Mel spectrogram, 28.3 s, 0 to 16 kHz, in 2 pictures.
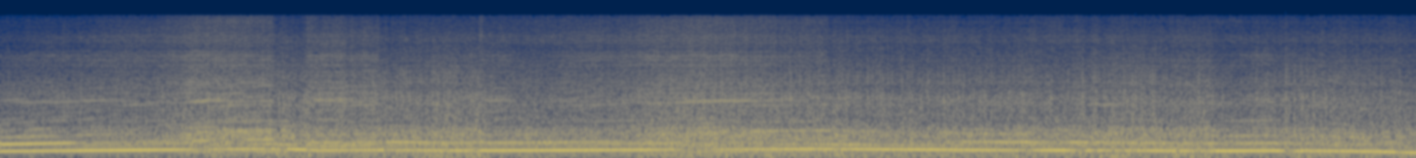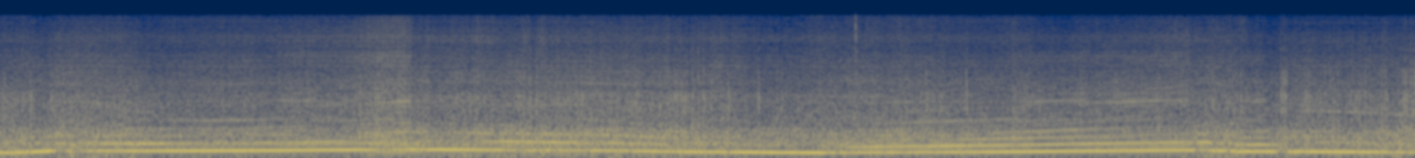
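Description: Caterham 7 sports car's engine under way, its pitch climbing as it accelerates and falling back as it eases off, with sudden drops at gear changes a few times. Wind and road noise from the open cockpit run underneath.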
